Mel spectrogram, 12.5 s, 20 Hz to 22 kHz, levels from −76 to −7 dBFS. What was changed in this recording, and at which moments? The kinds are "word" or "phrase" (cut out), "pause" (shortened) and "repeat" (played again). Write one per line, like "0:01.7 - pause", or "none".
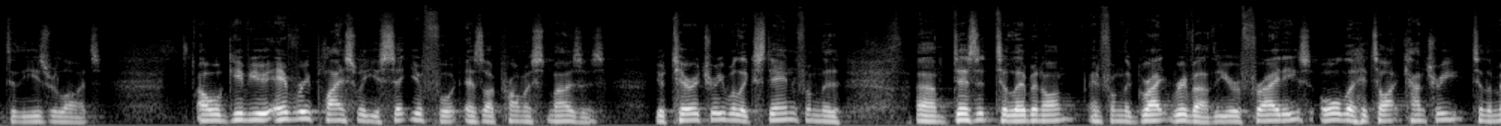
none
